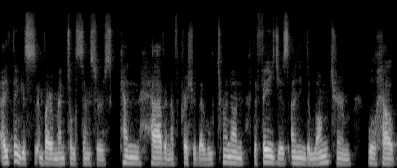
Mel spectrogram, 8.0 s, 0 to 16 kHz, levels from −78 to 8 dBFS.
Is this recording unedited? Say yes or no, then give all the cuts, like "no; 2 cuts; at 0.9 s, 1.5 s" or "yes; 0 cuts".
no; 1 cut; at 5.0 s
